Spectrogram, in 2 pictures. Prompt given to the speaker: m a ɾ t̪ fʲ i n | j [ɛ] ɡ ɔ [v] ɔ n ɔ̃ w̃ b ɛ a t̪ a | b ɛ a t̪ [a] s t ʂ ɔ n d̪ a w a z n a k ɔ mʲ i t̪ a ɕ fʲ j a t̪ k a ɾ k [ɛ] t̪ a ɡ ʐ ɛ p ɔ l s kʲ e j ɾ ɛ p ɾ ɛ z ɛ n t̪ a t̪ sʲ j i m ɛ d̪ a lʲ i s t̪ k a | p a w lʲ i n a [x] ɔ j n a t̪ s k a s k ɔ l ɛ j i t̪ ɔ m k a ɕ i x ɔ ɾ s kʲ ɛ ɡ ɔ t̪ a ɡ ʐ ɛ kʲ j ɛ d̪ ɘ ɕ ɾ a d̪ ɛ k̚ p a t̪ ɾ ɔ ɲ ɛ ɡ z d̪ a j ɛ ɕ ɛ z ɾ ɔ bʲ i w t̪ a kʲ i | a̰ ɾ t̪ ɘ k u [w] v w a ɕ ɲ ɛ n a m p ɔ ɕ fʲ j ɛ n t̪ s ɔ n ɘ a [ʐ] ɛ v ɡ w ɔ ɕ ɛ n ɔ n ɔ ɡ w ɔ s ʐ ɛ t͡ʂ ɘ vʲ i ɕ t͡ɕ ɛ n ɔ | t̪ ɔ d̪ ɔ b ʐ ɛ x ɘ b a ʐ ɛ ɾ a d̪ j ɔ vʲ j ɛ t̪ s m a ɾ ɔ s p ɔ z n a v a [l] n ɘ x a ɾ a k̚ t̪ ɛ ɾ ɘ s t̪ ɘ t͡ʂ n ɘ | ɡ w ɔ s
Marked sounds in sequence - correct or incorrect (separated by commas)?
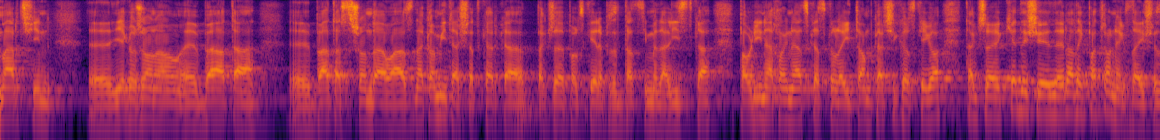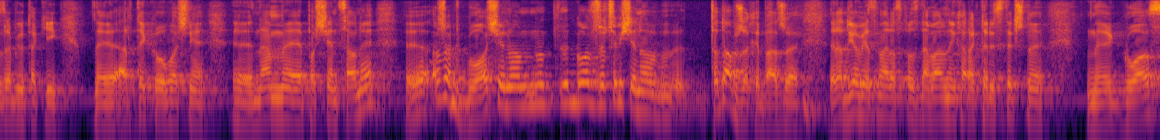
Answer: correct, incorrect, correct, incorrect, correct, correct, correct, correct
